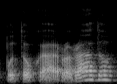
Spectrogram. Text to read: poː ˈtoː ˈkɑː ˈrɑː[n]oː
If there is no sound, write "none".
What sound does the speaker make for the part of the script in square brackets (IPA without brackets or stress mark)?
d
